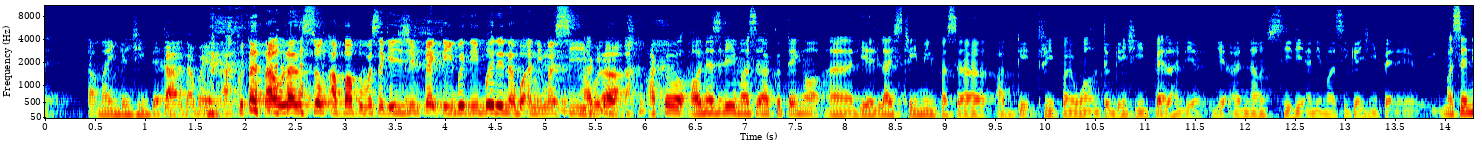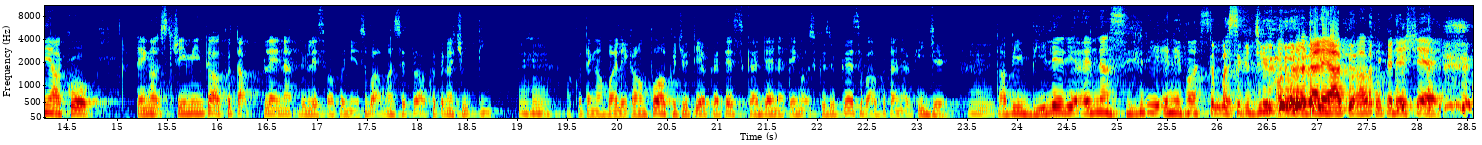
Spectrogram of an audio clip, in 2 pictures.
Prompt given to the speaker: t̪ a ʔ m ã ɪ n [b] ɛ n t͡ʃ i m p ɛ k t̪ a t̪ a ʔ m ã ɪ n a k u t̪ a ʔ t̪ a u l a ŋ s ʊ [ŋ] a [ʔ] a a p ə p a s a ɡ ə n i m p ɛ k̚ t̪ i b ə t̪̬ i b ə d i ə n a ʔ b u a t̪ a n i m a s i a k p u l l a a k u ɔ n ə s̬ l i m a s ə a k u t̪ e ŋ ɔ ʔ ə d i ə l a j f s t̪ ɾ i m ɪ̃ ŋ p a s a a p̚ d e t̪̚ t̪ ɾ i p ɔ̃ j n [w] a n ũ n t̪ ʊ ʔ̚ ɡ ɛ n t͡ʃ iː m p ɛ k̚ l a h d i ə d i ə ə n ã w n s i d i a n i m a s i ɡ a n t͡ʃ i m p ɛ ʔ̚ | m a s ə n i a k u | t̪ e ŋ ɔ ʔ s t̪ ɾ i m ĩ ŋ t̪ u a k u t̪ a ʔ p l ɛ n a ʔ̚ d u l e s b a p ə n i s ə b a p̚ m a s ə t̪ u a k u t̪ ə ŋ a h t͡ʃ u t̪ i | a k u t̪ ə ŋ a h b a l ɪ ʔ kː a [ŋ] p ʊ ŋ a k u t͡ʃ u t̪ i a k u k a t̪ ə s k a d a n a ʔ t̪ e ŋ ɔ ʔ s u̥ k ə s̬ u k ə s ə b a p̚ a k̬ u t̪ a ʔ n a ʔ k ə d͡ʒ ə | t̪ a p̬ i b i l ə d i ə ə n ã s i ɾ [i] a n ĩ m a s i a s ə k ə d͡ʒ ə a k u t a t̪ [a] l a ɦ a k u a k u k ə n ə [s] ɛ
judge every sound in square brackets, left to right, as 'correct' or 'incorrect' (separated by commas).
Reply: incorrect, correct, incorrect, correct, incorrect, correct, correct, incorrect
